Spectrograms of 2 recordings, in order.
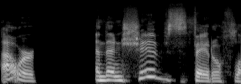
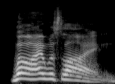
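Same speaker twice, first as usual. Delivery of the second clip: higher, louder, desperate blurt; 6 semitones higher, 5 dB louder than usual. Retold or imitated. Kendall desperate to win Shiv's vote, blurting. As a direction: grasp at any excuse. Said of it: "in desperation".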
